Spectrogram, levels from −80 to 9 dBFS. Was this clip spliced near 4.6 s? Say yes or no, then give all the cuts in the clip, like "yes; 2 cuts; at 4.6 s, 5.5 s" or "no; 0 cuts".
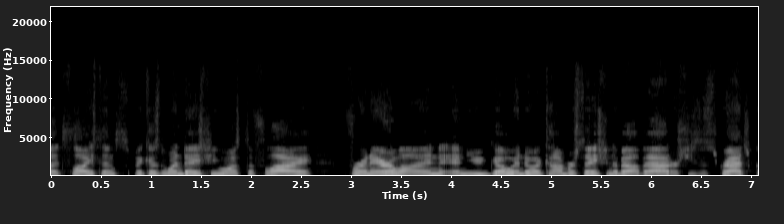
no; 0 cuts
